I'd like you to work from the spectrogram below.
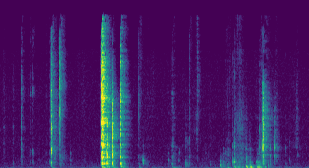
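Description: Scissors cutting paper pieces for an ephemera tag journal, a few brief, crisp snips and rustles separated by quiet gaps, close and fairly clear.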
